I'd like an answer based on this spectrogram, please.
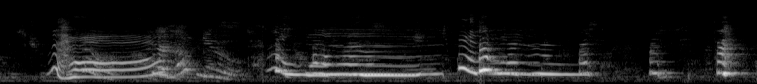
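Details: Part husky, part Malamute dog talking indoors: three clear, drawn-out howl-like notes that rise at the start and hold steady before tailing off, followed by short yips and whimpers.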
